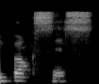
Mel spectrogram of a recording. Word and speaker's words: boxes: said 100 gift box the correct pronunciation would be boxes with clear es if you want to to sound really like native you say it with Iz boxes okay boxes so 100 gift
